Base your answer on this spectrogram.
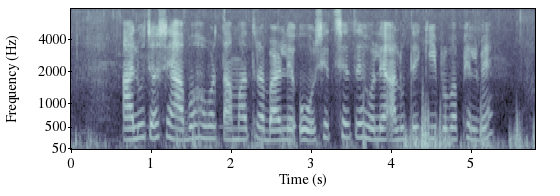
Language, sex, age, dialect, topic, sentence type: Bengali, female, 18-24, Rajbangshi, agriculture, question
